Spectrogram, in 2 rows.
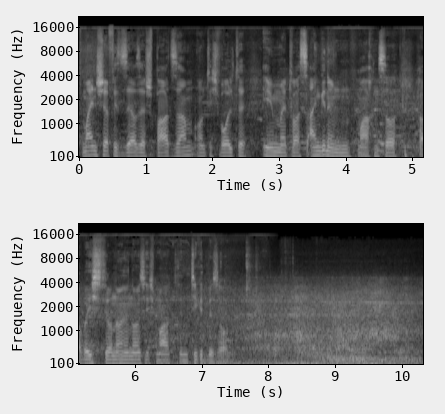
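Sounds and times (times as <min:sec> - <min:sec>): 
speech: 0:00.0 - 0:07.9
Boeing airliner taking off: 0:04.0 - 0:10.3.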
